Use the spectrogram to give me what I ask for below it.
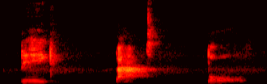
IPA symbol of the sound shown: b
